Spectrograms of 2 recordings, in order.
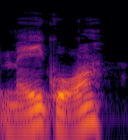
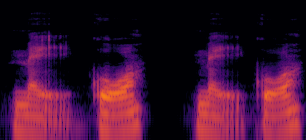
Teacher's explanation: you should be just down on the first one. It should be a low tone. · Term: third tone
